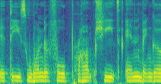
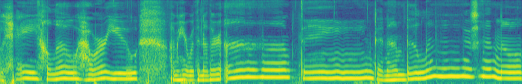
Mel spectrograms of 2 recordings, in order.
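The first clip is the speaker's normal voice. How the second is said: much higher, louder hello, delusional drawn out slow; bubbly greeting; 10 semitones higher, 4 dB louder, slower than usual. Real, not acted. Vlogger greeting viewers at the start of an update, giddy and loud. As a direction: sing out the hello like a hyped host.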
